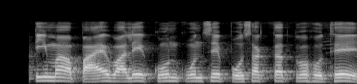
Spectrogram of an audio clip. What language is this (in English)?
Chhattisgarhi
